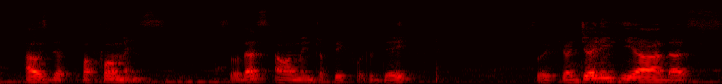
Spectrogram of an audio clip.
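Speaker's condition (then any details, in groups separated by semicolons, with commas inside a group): No condition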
